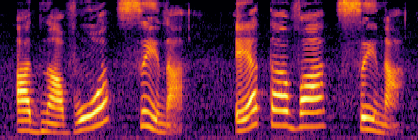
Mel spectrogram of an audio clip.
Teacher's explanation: Spelled ОГО, pronounced АВА.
